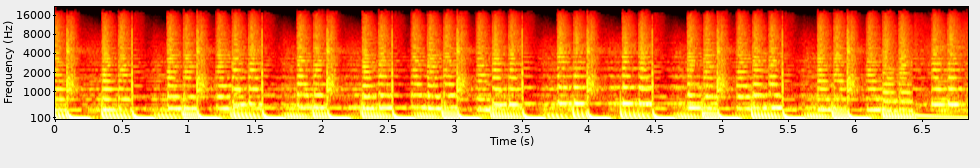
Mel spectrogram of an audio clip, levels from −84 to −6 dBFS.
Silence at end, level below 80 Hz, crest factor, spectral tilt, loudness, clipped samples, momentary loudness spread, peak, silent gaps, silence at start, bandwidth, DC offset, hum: 0 s; -12 dBFS; 8 dB; -5 dB/octave; -11 LUFS; under 0.1%; 1 LU; 0 dBFS; none; 0 s; 18 kHz; under 0.1%; none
